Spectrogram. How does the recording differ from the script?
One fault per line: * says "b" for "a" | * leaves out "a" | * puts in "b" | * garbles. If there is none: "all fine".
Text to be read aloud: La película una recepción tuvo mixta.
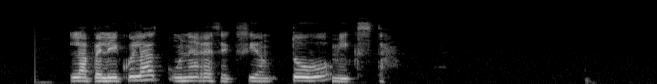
all fine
